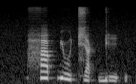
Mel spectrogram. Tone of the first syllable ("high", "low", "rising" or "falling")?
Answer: high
